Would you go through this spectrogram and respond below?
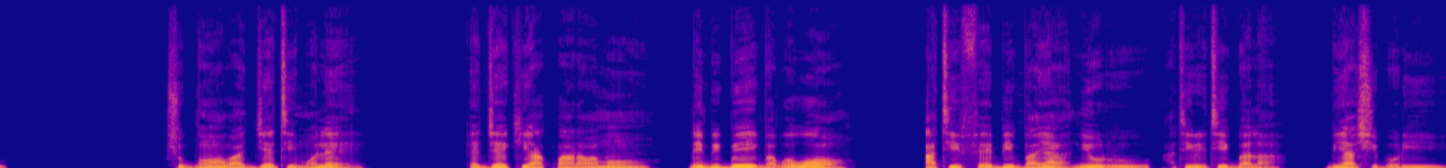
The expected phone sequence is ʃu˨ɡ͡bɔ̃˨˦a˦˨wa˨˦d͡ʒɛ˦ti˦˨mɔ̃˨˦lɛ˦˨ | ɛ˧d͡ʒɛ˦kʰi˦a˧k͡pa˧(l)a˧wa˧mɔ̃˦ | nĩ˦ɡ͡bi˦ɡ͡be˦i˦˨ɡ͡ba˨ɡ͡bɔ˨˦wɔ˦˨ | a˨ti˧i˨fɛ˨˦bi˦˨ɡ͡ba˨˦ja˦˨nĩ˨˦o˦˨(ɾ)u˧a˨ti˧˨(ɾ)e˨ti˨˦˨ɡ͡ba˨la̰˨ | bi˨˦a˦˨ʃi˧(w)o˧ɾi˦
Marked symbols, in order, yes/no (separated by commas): no, yes, yes, no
